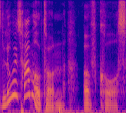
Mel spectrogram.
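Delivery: low, swooping, pitch-swinging villain voice. Imitating how a politician said a line: Bane voice. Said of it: "she sounds like Bane from The Dark Knight Rises".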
